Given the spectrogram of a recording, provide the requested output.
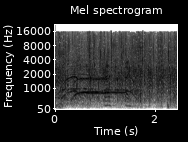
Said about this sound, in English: A little applause came out. That makes me so happy. Sorry to interrupt. Thank you so much. Feel free to applaud or don't. Or don't.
